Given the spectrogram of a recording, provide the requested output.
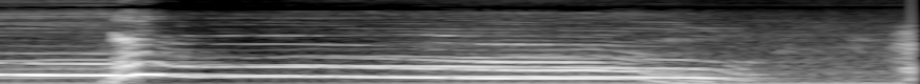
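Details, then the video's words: Pet dog howling along with a baby girl and her dad, who are teaching it to howl: one long, sustained, tonal wail that slowly slides downward and fades over about two seconds, with a low steady hum underneath. "Baby And Daddy Teach Dog To Howl"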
